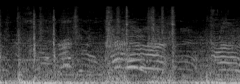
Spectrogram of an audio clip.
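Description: A person's high-pitched cries or screams, without words, over a steady low rumble.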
